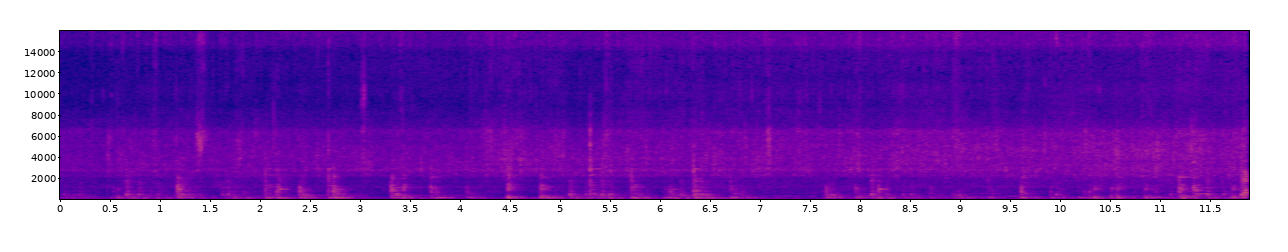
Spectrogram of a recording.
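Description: Chopped vegetables frying in a pan as the base for a fish stew, a steady close sizzle with frequent scraping and stirring clicks throughout, no voices.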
